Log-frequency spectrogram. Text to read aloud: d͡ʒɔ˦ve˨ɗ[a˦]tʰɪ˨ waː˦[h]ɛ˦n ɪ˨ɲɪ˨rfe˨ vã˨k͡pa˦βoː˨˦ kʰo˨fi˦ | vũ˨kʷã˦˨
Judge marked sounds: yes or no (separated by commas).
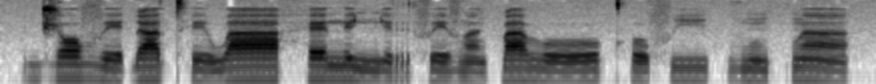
yes, yes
